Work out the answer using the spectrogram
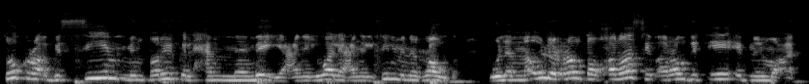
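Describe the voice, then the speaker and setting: Egyptian male recitation teacher, high voice, explains step by step and keeps checking that students follow. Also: fast, muffled recording, crowd noise. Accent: Egyptian Arabic. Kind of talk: lecture on recitation variants.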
